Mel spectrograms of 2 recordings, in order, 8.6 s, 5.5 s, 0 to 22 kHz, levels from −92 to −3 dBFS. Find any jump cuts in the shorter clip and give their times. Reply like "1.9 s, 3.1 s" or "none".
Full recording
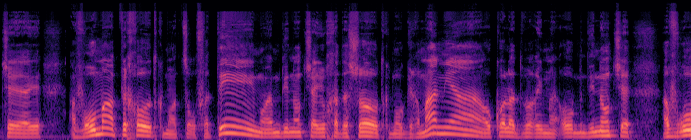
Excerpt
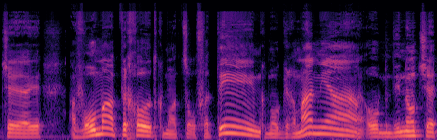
3.3 s, 4.5 s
